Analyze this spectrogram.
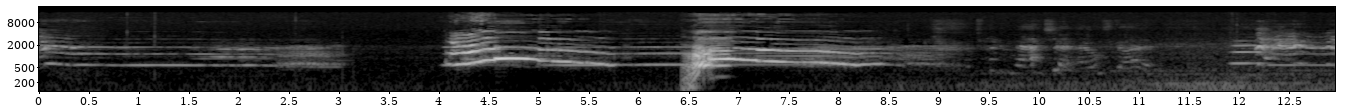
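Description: A Miniature Pinscher mix gives sustained howls in drawn-out tones that bend up and down. It is answering the yodel of another dog, and a loud swell midway breaks off into quieter trailing notes.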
